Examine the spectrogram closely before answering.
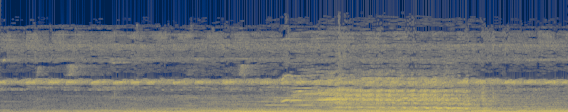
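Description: A horse whinnies once, a quavering call of about two and a half seconds that starts about halfway through.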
